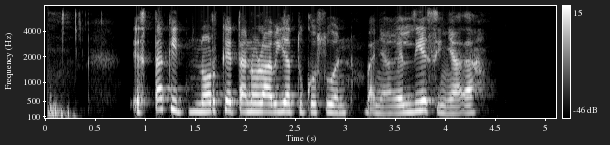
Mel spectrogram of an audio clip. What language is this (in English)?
Basque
